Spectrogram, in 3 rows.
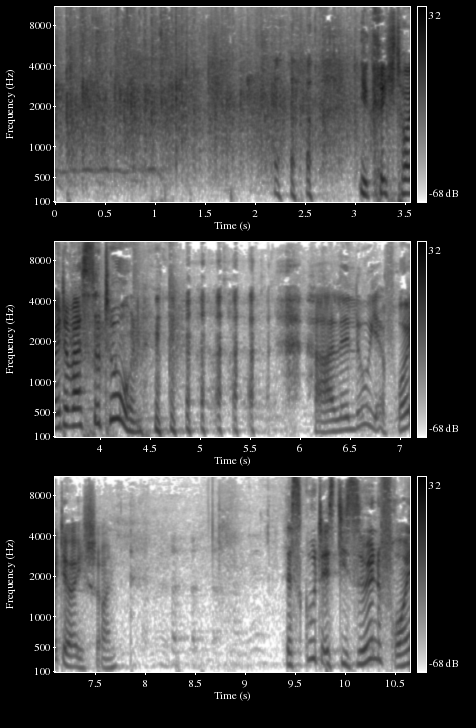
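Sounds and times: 
audience applause at a church gathering: 0.0s - 4.4s
laughter: 0.0s - 5.8s
speech: 2.2s - 7.8s, 9.4s - 10.6s.

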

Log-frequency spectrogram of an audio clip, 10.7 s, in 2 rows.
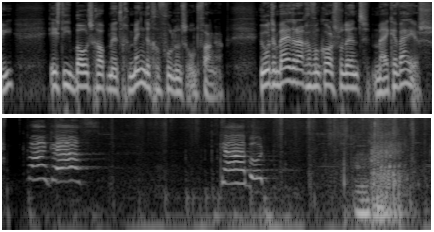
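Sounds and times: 
speech: 0.0s - 6.1s
woman calling horses: 5.7s - 7.2s, 7.8s - 10.7s.

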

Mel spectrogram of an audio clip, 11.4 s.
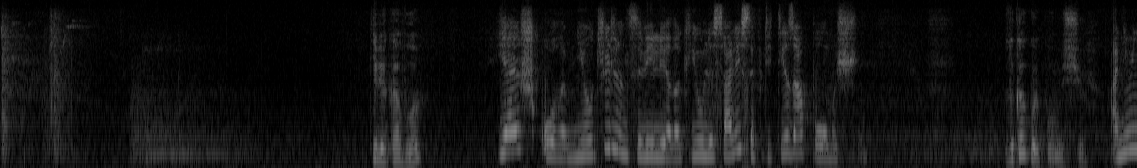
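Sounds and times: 
door being opened: 0.0s - 2.7s
speech: 3.7s - 4.3s, 5.0s - 8.8s, 10.1s - 11.3s.

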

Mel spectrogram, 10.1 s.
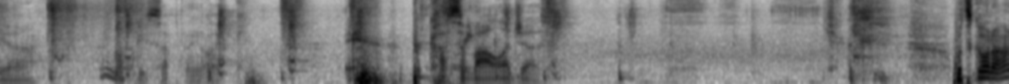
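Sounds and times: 
person coughing: 1.0s - 1.5s, 2.1s - 6.4s, 8.3s - 9.0s
speech: 1.2s - 2.3s, 4.4s - 5.7s, 9.6s - 10.0s.

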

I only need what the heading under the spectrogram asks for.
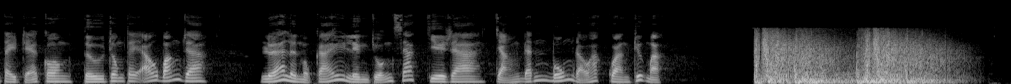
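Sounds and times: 
speech: 0.0s - 6.7s
thunder-like explosive boom effect: 7.6s - 9.8s.

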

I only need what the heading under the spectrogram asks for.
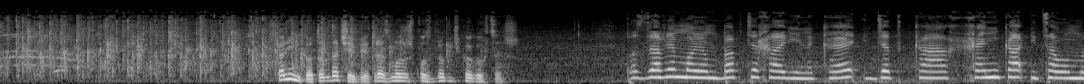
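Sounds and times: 
audience applause for an eight-year-old girl at a radio event: 0.0s - 4.7s
speech: 2.8s - 5.3s, 6.3s - 10.8s.

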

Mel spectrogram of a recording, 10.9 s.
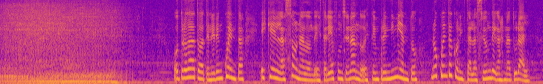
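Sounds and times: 
large heavy-transport truck engine idling: 0.0s - 2.6s
speech: 3.5s - 10.7s.

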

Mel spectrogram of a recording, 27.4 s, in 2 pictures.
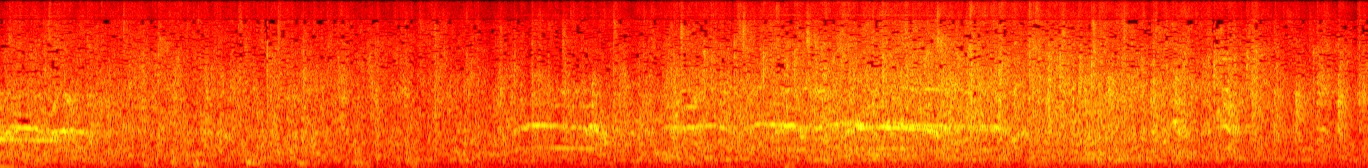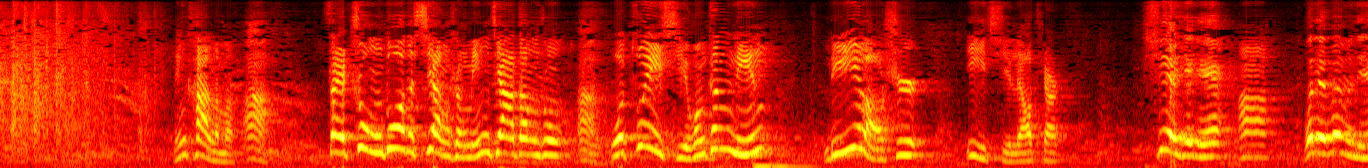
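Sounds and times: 
audience applause: 0.0s - 15.4s
speech: 15.7s - 24.4s, 25.1s - 27.3s.

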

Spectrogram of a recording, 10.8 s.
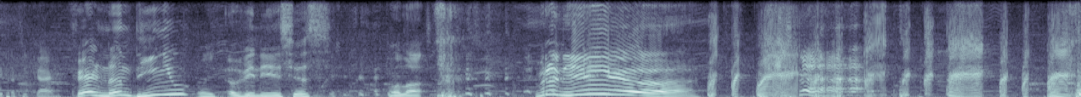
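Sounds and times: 
speech: 0.0s - 8.9s
laughter: 3.3s - 5.7s, 7.6s - 9.7s
person imitating a duck with raspy nasal quacks: 7.0s - 10.8s.

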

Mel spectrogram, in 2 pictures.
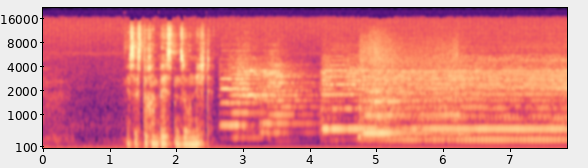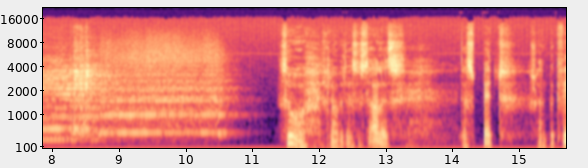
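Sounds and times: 
speech: 1.2s - 2.7s, 11.5s - 13.4s, 14.1s - 15.7s
train departing: 2.8s - 10.9s.

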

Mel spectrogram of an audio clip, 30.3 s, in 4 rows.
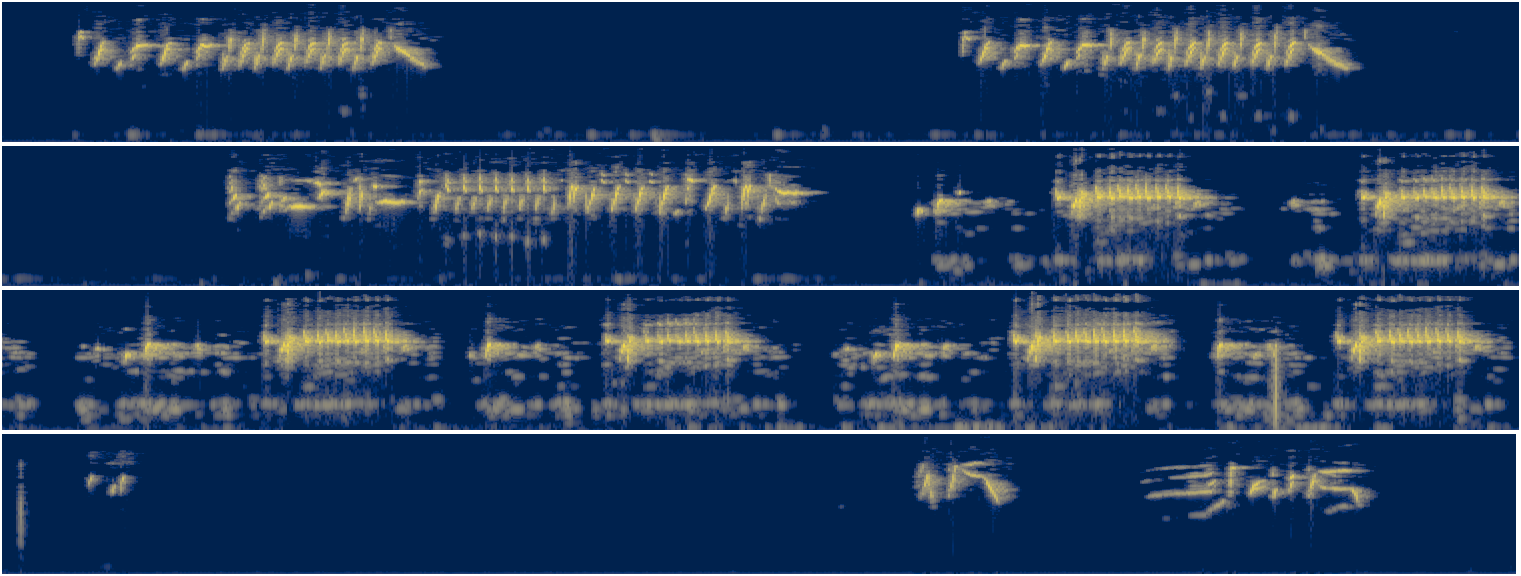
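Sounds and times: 
European goldfinch song: 0.2s - 2.3s, 4.6s - 6.9s, 8.6s - 23.5s, 27.2s - 29.7s.

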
